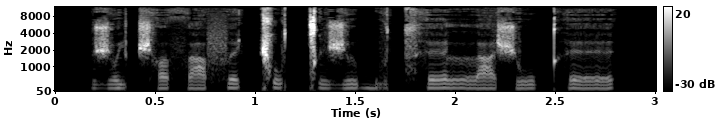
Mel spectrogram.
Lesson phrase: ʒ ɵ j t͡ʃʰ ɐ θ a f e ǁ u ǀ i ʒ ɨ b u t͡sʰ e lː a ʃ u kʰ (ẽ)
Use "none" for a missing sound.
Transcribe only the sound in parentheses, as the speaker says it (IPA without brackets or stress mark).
e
